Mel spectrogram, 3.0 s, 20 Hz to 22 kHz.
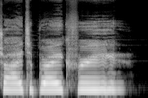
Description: Break free - 2 bar vibrato, Vocals, Natural Vibrato; Harmor Vocals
